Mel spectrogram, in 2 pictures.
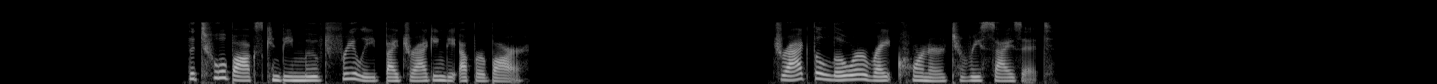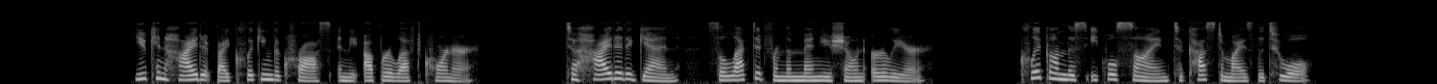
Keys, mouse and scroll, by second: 1.7 click, 8.8-15.1 drag, 16.4 click.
